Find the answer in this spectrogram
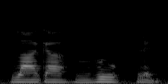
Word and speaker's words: Lagavulin: founded the first legal Distillery here at lagavulin pronounced lag Vu Lin sorry vulin apologies there was no dash between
